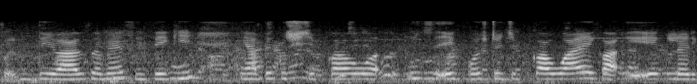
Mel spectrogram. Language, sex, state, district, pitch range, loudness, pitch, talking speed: Hindi, female, Bihar, Katihar, 245-270 Hz, -17 LUFS, 255 Hz, 170 wpm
